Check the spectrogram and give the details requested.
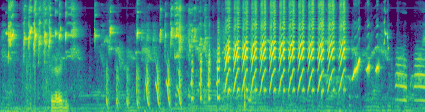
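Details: Javan myna, jalak kebo, said to mimic speech loudly: scratchy chatter and sharp clicks lead into a long, fast, even series of bright, ringing, upward-slurred notes, closing with a couple of higher whistled calls.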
